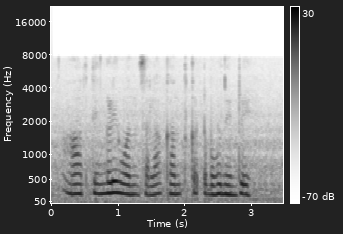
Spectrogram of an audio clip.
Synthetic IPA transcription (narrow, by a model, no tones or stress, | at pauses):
aːɾt̪iŋɡɐɭiond̪sɐlɐkɐnt̪kɐʈːbɐɦud̪enɾi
